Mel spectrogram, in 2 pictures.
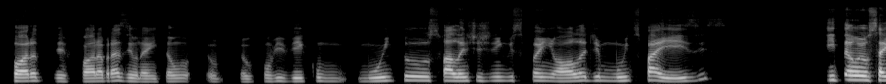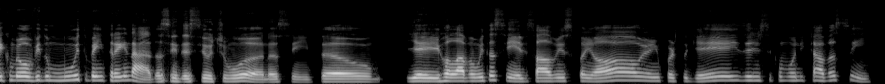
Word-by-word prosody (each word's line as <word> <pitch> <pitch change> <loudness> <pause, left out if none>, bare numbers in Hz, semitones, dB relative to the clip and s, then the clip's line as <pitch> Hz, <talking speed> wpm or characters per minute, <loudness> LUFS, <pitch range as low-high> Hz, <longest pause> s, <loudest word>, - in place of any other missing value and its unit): fora 165 +2 +5
de 145 -1 -6
fora 145 +1 +2
Brasil, 165 -2 -2
né, 135 0 -3
então 140 +2 -7
eu - - -11
eu 130 - -18 0.3
eu 125 - -18
convivi 150 0 -5
com 150 -2 -12
muitos 175 +4 -1
falantes 170 0 +2
de 170 - -16
língua 175 0 -7
espanhola 170 -2 -1
de 180 +1 -6
muitos 170 0 -4
países 170 - 0 1.2
então, 205 0 +5
eu 195 - +7
saí 190 0 +5
com 195 - -9
o - - -8
meu 190 - +5
ouvido 190 +1 0
muito 195 +4 -2
bem 190 -1 +1
treinado, 180 -5 0
assim, 145 +2 -3
desse 130 +2 -3
último 140 +1 -1
ano, 120 -7 +3
assim, 120 0 -7
então, 130 +1 +2 0.3
e 150 - +2
aí 150 -1 +5
rolava 160 0 +4
muito, 165 +5 -1
assim, 200 -5 -6
eles 140 -1 -3
falavam 150 0 +2
espanhol, 160 +5 0
eu 170 - -5
em 165 0 -5
português, 160 +5 -5
e - - -3
a - - -1
gente 185 -1 -8
se - - -25
comunicava, 180 0 -7
assim. 190 - -12
165 Hz, 175 wpm, -22 LUFS, 145-180 Hz, 1.2 s, eu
